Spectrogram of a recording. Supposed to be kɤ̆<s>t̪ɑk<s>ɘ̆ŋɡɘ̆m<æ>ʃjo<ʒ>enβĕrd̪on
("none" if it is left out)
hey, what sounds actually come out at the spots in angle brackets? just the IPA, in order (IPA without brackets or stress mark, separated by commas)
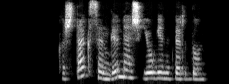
ʃ, s, æ, ɣ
